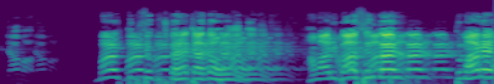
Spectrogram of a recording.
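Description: A middle-aged man declaims loudly and with animation through a microphone.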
